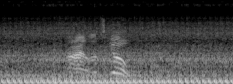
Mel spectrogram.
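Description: A homemade van kart's engine runs with a steady low rumbling drone close by, while a person speaks briefly over it.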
